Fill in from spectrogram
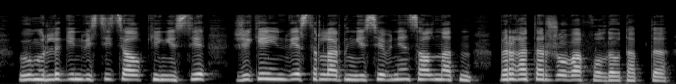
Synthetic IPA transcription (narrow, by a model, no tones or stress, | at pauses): wɵŋɪɾlɪkijnve̞st̪ijt̪sijalˠəq̚kʲʰe̞ŋe̞st̪e̞ | ʒe̞kʲe̞invʲje̞st̪o̞rlˠɑɾd̪əɴe̞se̞βɪne̞nsɑlˠənɑt̪ən | bɪɾqɑt̪ɑɾʒo̞βɑqʰo̞lˠd̪ɑwt̪ʰɑp̚t̪ə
